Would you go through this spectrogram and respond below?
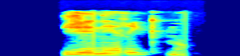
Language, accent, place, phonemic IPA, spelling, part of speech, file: French, France, Lyon, /ʒe.ne.ʁik.mɑ̃/, génériquement, adverb, LL-Q150 (fra)-génériquement.wav
- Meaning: generically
